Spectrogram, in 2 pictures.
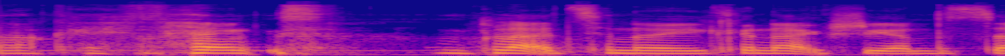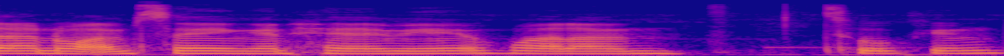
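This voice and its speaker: A woman mumbles at a fairly quick pace with an English accent. Her medium-pitched voice stays monotone, with flat intonation. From England. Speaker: artist streamer. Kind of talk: live stream chat while drawing. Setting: live stream. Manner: mumbling.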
